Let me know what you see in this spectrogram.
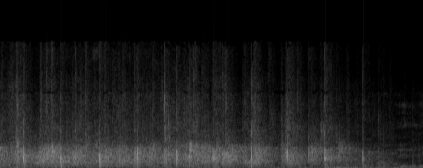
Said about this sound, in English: Y'all give God a hand clap praise. Y'all so quiet today.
